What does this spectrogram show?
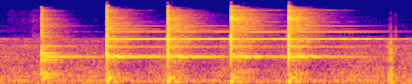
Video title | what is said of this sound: Basic armouring-planishing | which means that you're flattened up against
